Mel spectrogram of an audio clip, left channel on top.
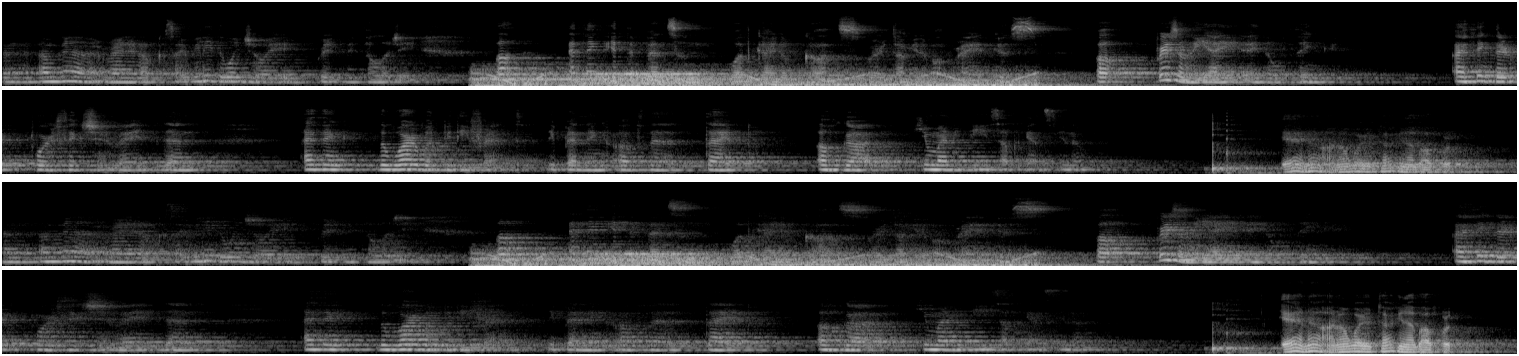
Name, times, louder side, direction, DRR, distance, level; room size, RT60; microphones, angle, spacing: voice 1, 0.0-2.9 3.2-4.6 4.9-5.2 5.7-10.3 10.9-11.2 11.5-13.2 14.5-17.1 17.4-17.6 18.1-18.6 18.9-21.9 22.2-22.5 23.3-26.0 27.2-27.3, left 1 dB, 55° left, 3 dB, 1.3 m, -29 dB
sound 1, 4.7-10.4, left 2 dB, 20° left, 0.3 m, -24 dB
voice 2, 27.9-29.6, right 5 dB, 70° right, 9 dB, 0.4 m, -22 dB
17.5 x 9.6 x 5.4 m, 2.7 s
head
